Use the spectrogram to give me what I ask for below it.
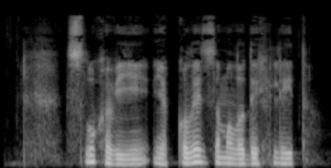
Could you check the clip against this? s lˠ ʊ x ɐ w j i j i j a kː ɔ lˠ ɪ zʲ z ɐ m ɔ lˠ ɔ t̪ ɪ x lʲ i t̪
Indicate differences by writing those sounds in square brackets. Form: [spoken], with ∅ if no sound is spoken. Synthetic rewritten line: s lˠ [u] x ɐ w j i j i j [ɐ] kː ɔ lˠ ɪ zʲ z ɐ m ɔ lˠ ɔ [d̪] ɪ x lʲ i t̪

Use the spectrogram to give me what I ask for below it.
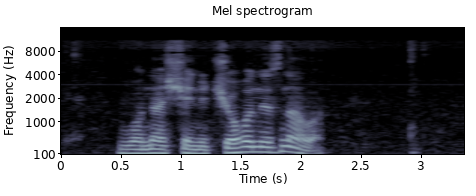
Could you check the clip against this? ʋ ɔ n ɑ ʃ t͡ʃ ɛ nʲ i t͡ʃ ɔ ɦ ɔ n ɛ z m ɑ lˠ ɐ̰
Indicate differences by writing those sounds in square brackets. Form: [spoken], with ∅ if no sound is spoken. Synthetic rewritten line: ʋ ɔ n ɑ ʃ t͡ʃ ɛ nʲ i t͡ʃ ɔ ɦ ɔ n ɛ z [n] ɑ lˠ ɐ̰

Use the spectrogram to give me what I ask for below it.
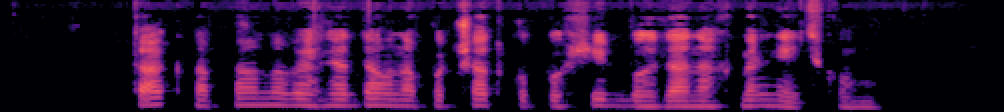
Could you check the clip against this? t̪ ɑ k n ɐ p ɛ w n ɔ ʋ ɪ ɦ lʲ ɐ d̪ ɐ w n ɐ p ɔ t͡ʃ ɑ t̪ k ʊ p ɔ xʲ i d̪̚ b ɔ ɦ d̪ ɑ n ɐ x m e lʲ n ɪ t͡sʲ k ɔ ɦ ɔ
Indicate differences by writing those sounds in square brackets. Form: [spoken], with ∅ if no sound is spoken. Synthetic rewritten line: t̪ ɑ k n ɐ p ɛ w n ɔ ʋ ɪ ɦ lʲ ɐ d̪ [ɑ] w n ɐ p ɔ t͡ʃ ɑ t̪ k ʊ p ɔ xʲ i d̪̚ b ɔ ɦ d̪ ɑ n ɐ x m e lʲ n ɪ t͡sʲ k ɔ ɦ ɔ

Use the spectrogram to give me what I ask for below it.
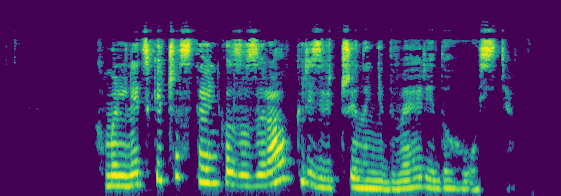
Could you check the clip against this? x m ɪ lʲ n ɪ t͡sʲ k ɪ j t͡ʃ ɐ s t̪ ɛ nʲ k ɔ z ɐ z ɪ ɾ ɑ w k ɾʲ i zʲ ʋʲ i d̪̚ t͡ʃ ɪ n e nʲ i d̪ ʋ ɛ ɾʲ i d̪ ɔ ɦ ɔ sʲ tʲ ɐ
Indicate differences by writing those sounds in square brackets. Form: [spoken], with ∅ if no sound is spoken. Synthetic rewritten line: x m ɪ lʲ n ɪ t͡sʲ k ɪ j t͡ʃ ɐ s t̪ ɛ nʲ k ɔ z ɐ z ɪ ɾ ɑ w k ɾʲ i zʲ ʋʲ i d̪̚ t͡ʃ ɪ n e nʲ i d̪ ʋ ɛ ɾʲ i d̪ ɔ ɦ ɔ sʲ tʲ ɐ

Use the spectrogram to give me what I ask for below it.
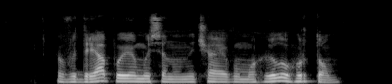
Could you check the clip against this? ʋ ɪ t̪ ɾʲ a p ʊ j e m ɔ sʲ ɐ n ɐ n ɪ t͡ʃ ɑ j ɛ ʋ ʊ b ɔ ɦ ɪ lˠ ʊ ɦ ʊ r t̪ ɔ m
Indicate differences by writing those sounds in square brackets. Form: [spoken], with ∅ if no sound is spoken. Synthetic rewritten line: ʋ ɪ [d̪] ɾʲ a p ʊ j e m ɔ sʲ ɐ n ɐ n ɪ t͡ʃ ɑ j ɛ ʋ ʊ [m] ɔ ɦ ɪ lˠ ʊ ɦ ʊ r t̪ ɔ m

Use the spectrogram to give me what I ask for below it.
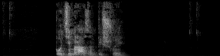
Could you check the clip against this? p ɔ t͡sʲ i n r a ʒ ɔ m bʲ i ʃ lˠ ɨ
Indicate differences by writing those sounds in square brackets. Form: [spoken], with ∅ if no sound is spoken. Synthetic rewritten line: p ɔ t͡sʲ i [m] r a [z] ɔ m [pʲ] i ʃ lˠ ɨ

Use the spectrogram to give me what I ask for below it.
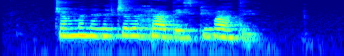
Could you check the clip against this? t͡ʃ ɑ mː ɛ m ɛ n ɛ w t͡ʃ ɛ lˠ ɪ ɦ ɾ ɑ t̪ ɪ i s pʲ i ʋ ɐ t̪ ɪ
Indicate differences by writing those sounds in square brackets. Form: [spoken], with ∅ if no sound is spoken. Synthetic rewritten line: t͡ʃ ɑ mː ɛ [n] ɛ n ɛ w t͡ʃ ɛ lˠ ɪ ɦ ɾ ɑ t̪ ɪ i s pʲ i ʋ [ɑ] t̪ ɪ

